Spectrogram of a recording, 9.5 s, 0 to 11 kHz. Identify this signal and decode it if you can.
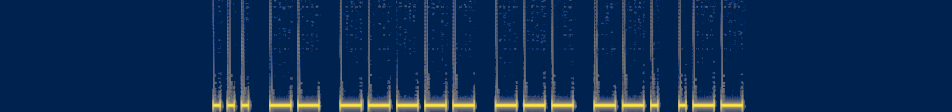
Morse code, heard as a keyed tone, about 17 wpm, 700 Hz. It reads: SM0OGW
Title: DXCC-100 Call Signs - 6 Characters - 17wpm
